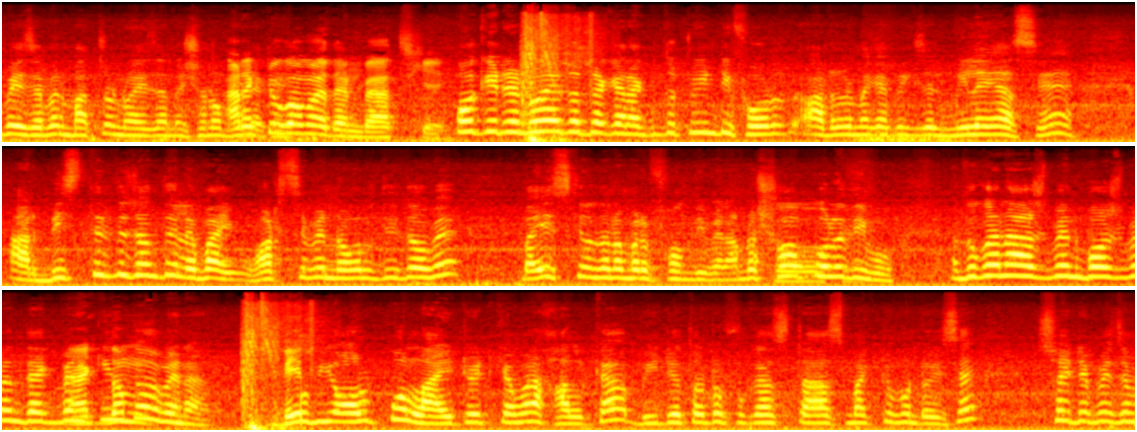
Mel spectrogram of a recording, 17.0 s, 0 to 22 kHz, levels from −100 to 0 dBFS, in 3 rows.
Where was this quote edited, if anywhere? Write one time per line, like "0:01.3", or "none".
0:03.3
0:12.8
